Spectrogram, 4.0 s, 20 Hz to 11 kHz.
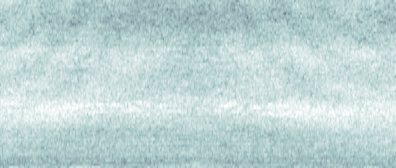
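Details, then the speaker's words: Spray gun priming an 81 Corvette hood stuck passing air only: continuous steady hiss, no sputter, no primer atomising. Missing Teflon tape or needing a rebuild suspected, unconfirmed. "yeah what's the issue with your gun sounds like it's stuck in air now I didn't use any Teflon tape on that thing there could it be that no this gun need to be rebuilt"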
